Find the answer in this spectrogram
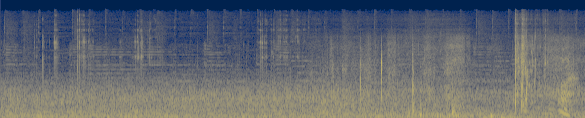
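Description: A few sharp clicks as a rattlin's treble hooks are worked free of a small fish's mouth, then a burst of splashing near the end as the fish is dropped back into the water, over a steady background noise.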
